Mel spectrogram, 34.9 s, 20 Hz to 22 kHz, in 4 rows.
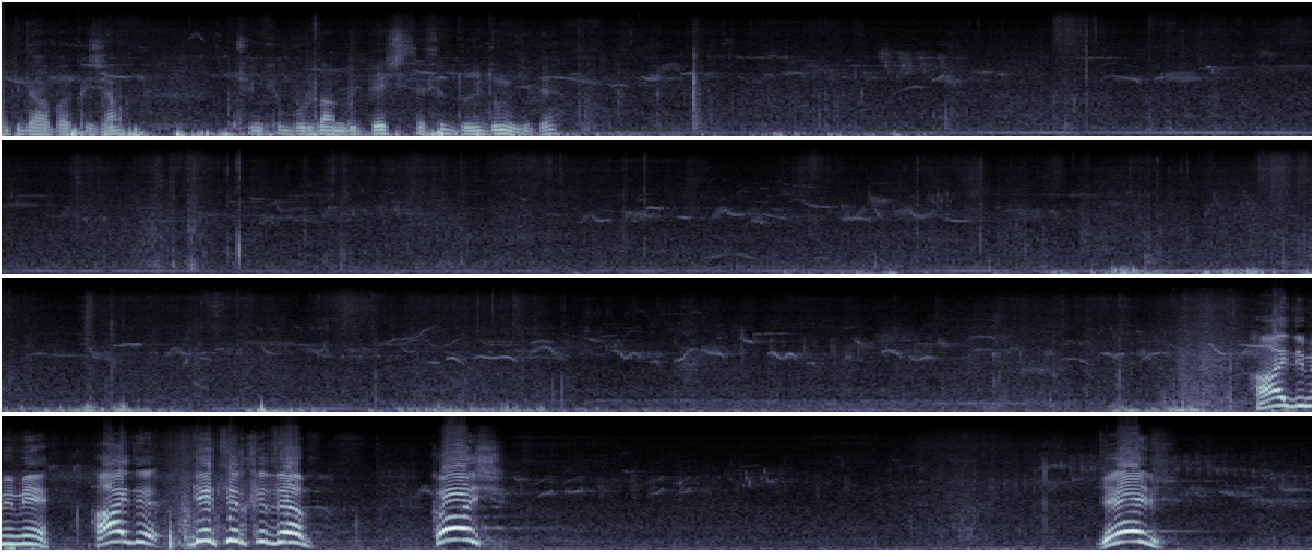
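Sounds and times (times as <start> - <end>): rustling through undergrowth: 0.0 - 29.0, 29.7 - 34.9
small birds chirping and singing: 0.0 - 34.9
footsteps: 3.7 - 4.8, 5.4 - 22.2, 23.8 - 28.6.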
